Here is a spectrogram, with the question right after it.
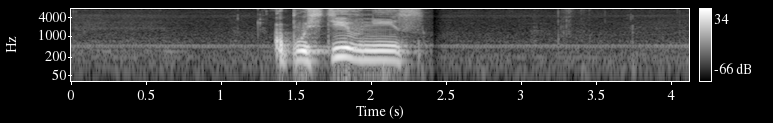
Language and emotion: Russian, angry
